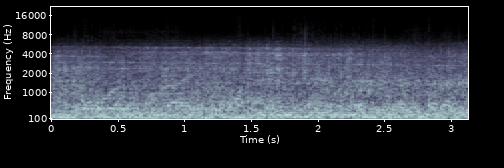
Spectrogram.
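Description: Airplane engines roar loudly and steadily near the runways at Los Angeles LAX airport, a dense continuous rumble filling the whole stretch.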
